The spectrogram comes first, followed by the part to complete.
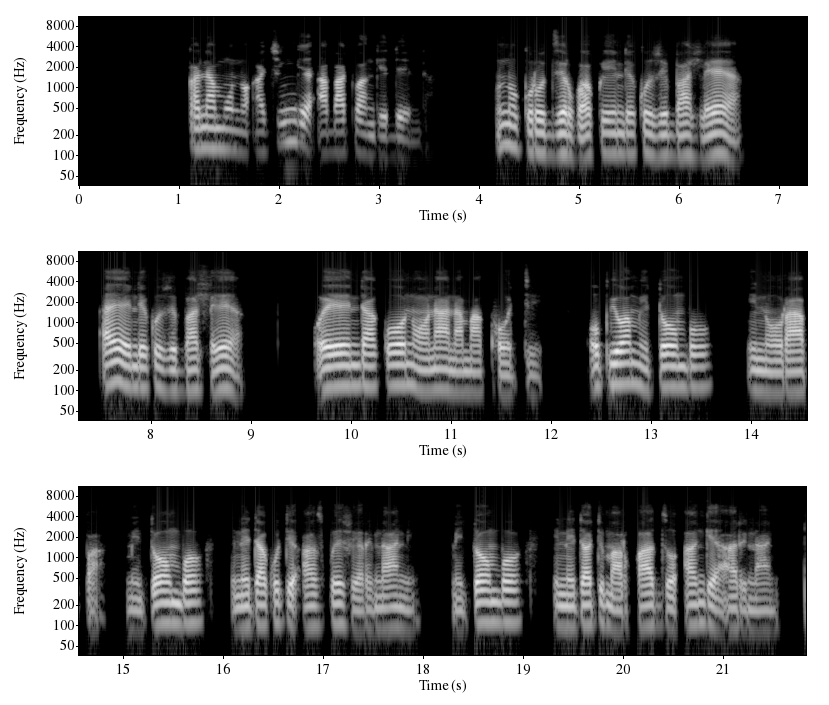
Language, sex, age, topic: Ndau, male, 18-24, health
